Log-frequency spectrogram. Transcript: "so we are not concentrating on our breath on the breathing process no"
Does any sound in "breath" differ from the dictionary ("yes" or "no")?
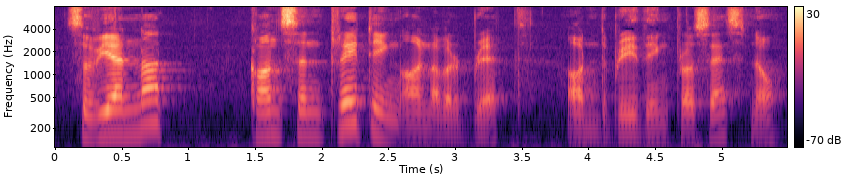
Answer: yes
